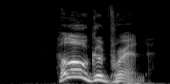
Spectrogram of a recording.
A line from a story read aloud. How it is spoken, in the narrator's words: cried Robin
